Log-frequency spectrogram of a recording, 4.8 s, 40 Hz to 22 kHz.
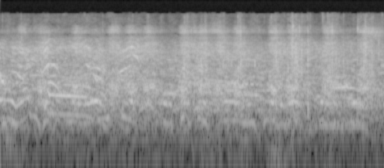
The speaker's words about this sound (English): Big Monday night crowd, over 4,100 in attendance tonight at Pelican Stadium.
